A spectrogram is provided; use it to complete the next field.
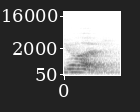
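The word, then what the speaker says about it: year: जो लोग ईयर शब्द को गलत प्रोनाउंस करते हैं और उसको ईयर बोलते हैं, वो लोग इसके आगे एन लगाएंगे, एन ईयर। बट इसका प्रोनाउंसिएशन क्या है? यर। यर की साउंड पहले आती है, so this has टू बी अ यर।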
